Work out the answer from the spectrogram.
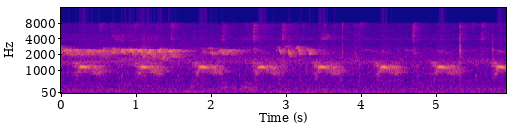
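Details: Local zebra dove singing in manggung style with mbekur phrases: evenly spaced short coo notes about every 0.8 seconds, accompanied by a higher rasping chatter from another bird.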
